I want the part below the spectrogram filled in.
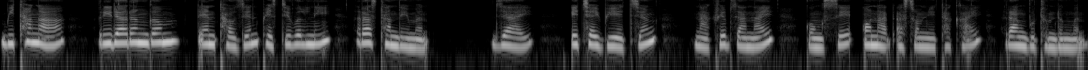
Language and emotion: Bodo, neutral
